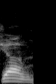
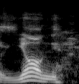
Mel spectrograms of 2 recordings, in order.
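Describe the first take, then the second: First: The name starts with a J sound. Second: The name starts with a Y sound. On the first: The speaker calls it wrong. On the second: The speaker calls it right.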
